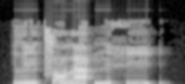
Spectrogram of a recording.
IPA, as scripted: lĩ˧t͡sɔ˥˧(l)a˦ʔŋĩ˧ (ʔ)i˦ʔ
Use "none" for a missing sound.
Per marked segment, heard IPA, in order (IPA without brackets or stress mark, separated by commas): l, h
